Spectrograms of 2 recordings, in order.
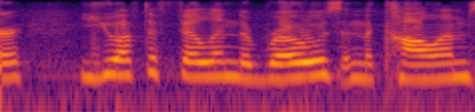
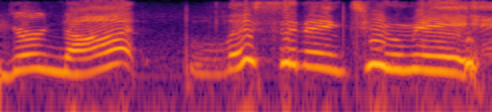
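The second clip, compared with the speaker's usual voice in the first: louder, higher, fed-up cry; exasperated yell; 5 semitones higher, 5 dB louder than usual. Real, not acted. To her boyfriend, fed up: exasperated yell. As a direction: shout it at him, exasperated. Frustrated outburst in argument.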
